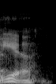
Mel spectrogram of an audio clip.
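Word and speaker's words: Lehr: Leah. As in King Leah, L-E-A. It's spelled slightly differently. The German spelling, L-E-H-R, I think. Yeah. Leah. Leah, like Timothy Leah.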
